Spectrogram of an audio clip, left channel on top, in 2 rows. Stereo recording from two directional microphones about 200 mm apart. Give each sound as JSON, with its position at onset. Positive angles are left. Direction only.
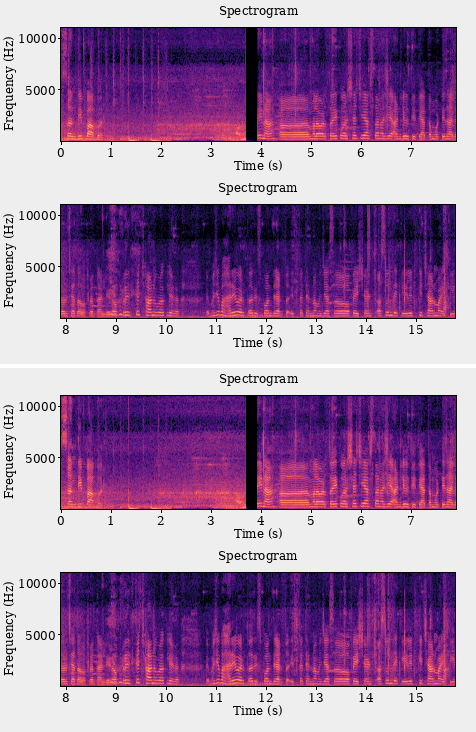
{"t": 0.1, "sound": "a woman's voice", "side_deg": 20}
{"t": 3.9, "sound": "speech", "side_deg": 0}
